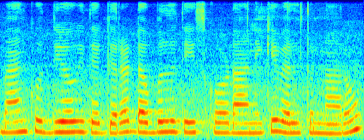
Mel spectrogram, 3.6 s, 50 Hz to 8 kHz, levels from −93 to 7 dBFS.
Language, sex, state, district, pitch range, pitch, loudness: Telugu, female, Telangana, Hyderabad, 205-225 Hz, 215 Hz, -15 LUFS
